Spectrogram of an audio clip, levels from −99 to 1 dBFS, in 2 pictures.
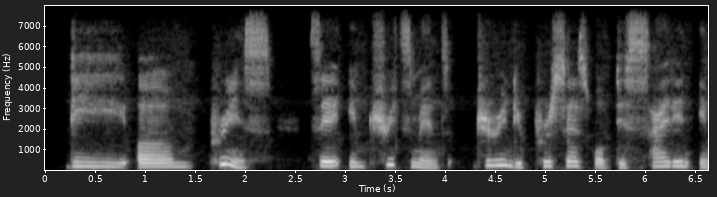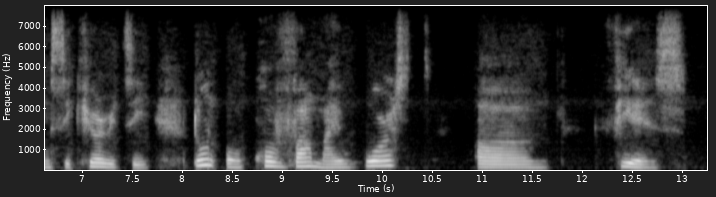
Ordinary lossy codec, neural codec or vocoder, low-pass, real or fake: none; none; none; real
